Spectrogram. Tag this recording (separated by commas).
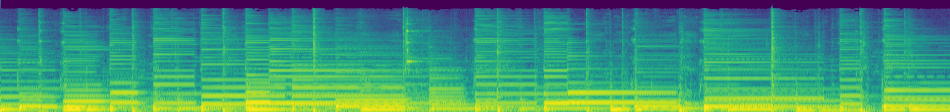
Musical instrument, Guitar, Plucked string instrument, Music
